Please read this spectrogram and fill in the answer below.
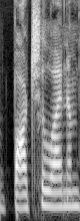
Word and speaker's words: botulinum: ingest a toxin right what is it a botulinum toxin is that how you pronounce it yeah it sounds very scary so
